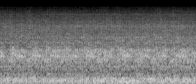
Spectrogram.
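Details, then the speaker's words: Humvee diesel bought at auction, idling cold after starting without a jump, with a badly worn belt; oil pressure 30 psi, temperature cold. A steady, even clatter with no misses or knocks; sounds healthy at idle. "I mean, it's sitting there running great. So, I was like, "Yeah, it runs great.""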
